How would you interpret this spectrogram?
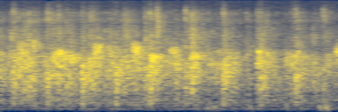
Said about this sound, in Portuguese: Você pode aplaudi-lo em nome de Jesus?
